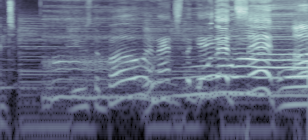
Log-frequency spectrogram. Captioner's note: excited noises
